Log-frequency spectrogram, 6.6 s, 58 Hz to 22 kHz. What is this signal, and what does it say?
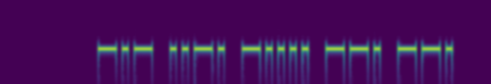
Morse code, heard as a keyed tone, about 18 wpm, 700 Hz. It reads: KF6GG
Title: Speed Racing - USA Call Signs 15wpm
